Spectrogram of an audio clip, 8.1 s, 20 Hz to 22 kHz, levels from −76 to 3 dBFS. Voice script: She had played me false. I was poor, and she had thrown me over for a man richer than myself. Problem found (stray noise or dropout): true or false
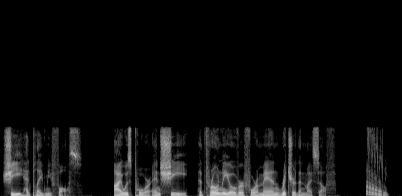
true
